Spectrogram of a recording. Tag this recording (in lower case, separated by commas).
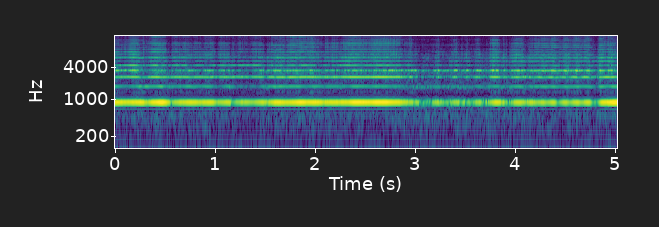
bowed string instrument, musical instrument, music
